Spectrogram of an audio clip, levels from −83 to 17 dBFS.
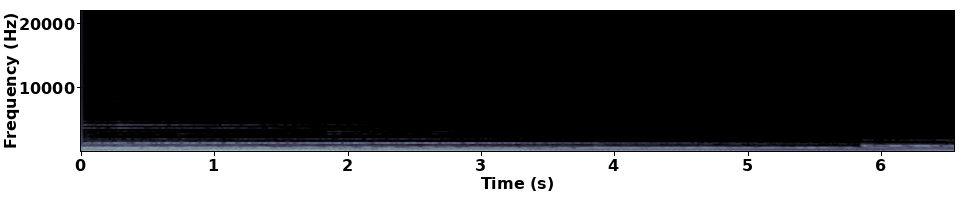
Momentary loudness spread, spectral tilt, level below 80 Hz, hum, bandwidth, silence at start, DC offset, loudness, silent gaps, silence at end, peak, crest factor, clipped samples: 21 LU; -13.5 dB/octave; -30 dBFS; none; 1.4 kHz; 0 s; under 0.1%; -23 LUFS; none; 0 s; -8 dBFS; 14 dB; under 0.1%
